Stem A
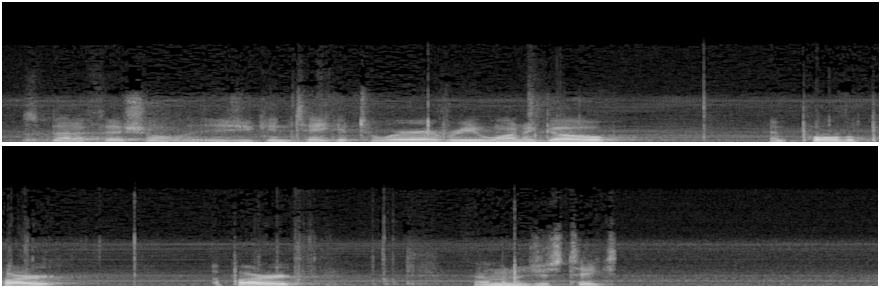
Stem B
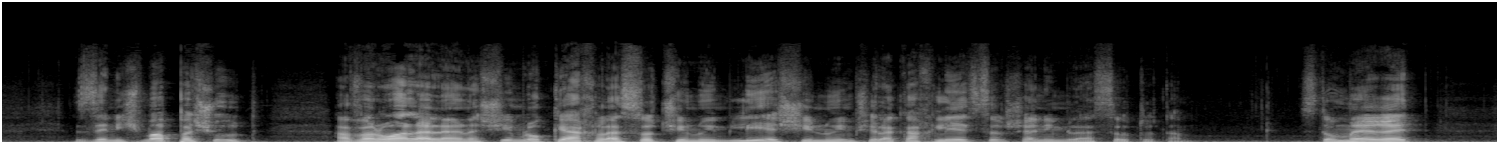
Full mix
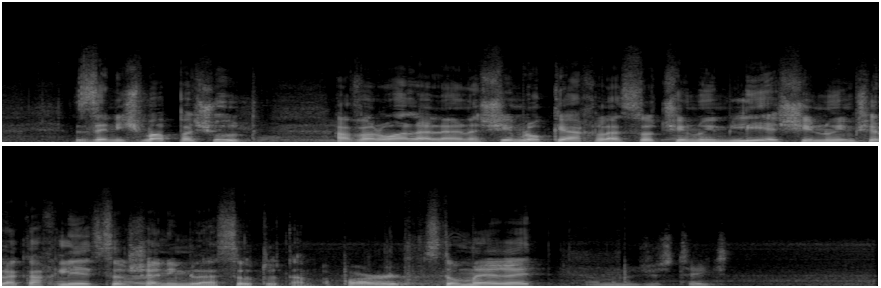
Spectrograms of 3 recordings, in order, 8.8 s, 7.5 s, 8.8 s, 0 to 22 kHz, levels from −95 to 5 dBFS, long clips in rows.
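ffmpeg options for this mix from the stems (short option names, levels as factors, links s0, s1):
-filter_complex "[0:a]flanger=delay=4.1:depth=2.1:regen=-71:speed=1:shape=triangular,adelay=550,volume=0.316[s0];[1:a]highpass=310,highshelf=f=6000:g=-9.5,volume=1.26,asplit=2[s1][s2];[s2]apad=whole_len=410985[s3];[s0][s3]sidechaincompress=threshold=0.01:ratio=16:attack=10:release=1220[s4];[s4][s1]amix=inputs=2:normalize=0,acompressor=threshold=0.02:ratio=12"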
